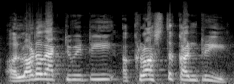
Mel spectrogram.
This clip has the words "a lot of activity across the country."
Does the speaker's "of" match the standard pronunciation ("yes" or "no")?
yes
